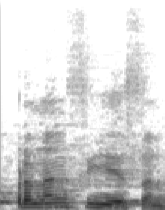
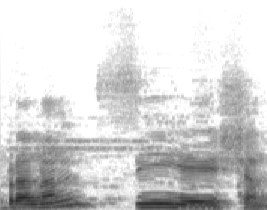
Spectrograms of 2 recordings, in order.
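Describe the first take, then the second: First: Said in the usual way. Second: Pronunciation stretched out very slowly, every syllable drawn out; slow careful pronunciation. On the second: Shown as a demonstration. Teacher drawing out pronunciation very slowly for the class. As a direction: spell the sounds out slow for students. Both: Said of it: "हम लोग सीख रहे हैं rules of".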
